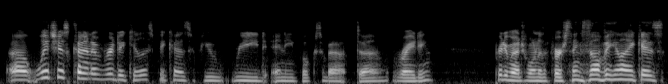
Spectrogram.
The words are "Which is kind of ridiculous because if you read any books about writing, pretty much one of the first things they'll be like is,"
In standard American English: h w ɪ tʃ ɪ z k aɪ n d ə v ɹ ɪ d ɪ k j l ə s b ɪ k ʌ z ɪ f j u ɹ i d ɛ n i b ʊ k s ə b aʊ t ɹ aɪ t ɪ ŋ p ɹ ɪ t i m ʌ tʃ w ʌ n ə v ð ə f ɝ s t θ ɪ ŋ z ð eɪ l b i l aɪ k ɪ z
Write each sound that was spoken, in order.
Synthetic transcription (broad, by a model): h w ɪ tʃ ɪ z k aɪ n d ə v ɹ ɪ d ɪ k j l ə s b ɪ k ʌ z ɪ f j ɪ ɹ i d ɛ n i b ʊ k s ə b aʊ t ɹ aɪ t ɪ ŋ p ɹ ɪ t i m ʌ tʃ w ʌ n ə v ð ə f ɝ s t θ ɪ ŋ z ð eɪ l b i l aɪ k ɪ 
